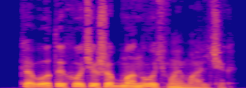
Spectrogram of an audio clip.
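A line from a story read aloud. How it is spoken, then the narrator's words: Sighed. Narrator (Russian): вздохнул Амнис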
